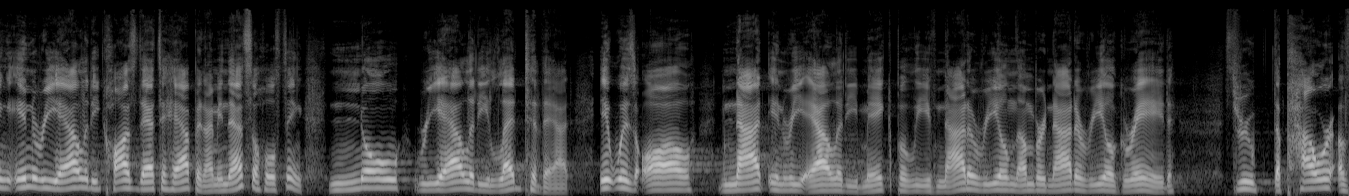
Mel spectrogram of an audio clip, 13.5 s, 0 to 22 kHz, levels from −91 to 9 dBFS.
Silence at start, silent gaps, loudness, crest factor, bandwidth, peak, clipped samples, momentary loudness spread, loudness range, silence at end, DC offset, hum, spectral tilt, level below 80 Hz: 0 s; none; -24 LUFS; 20 dB; 17.5 kHz; -4 dBFS; under 0.1%; 11 LU; 4 LU; 0 s; under 0.1%; none; -5.5 dB/octave; -70 dBFS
